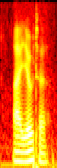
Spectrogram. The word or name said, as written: iota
